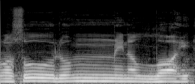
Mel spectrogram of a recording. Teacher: رسول من اللہ میں لام کے اوپر دو پیش کی تنوین ہے, تنوین کے بعد حروف یومن میں سے میم آ رہا ہے اس لیے میں ادغام یرملون مع الغنہ ہوگا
